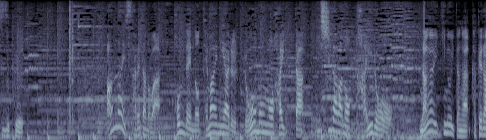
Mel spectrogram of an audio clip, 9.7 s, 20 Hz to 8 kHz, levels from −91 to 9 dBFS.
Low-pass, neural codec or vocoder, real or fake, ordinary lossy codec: none; none; real; none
